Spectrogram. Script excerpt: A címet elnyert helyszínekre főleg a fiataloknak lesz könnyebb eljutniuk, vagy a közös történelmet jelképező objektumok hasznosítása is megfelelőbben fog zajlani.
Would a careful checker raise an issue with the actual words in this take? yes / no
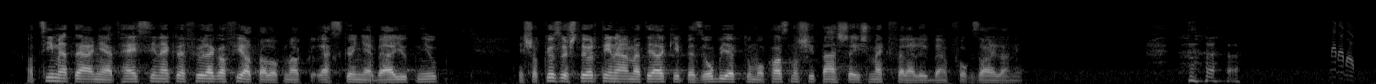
yes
